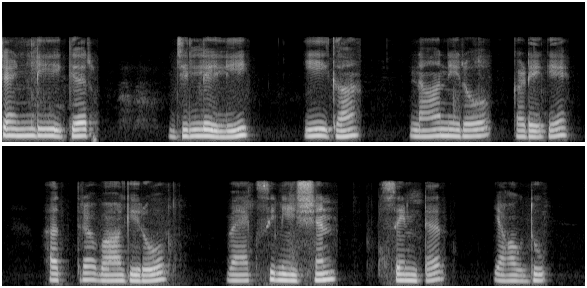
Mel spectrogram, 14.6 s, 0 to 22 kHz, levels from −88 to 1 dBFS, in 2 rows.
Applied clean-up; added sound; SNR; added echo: none; none; none; none.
